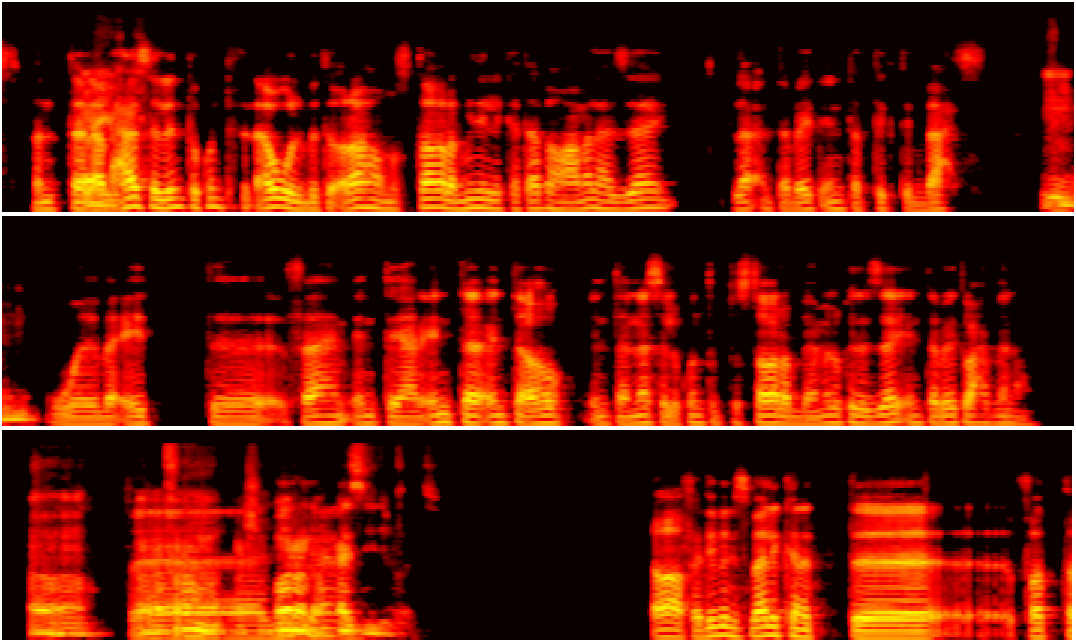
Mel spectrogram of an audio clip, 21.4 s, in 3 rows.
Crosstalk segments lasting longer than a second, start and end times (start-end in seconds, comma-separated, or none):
15.1-16.6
